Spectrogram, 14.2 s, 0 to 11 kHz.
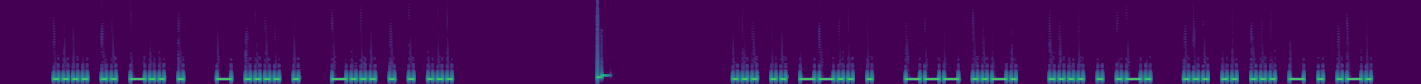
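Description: Morse code tones at 25 wpm: a steady mid-pitched beep keyed into rapid dots and dashes, running in bursts with a pause and a soft click in the middle, no voices.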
